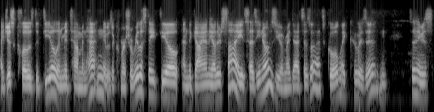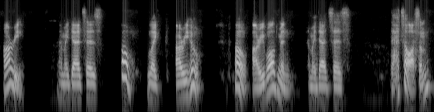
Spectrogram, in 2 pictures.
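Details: Adult man; ordinary speech.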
